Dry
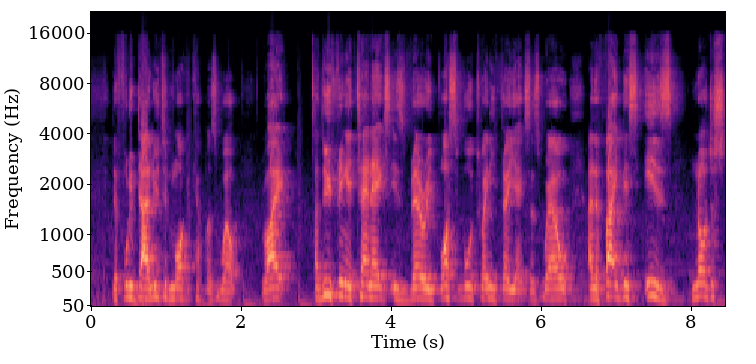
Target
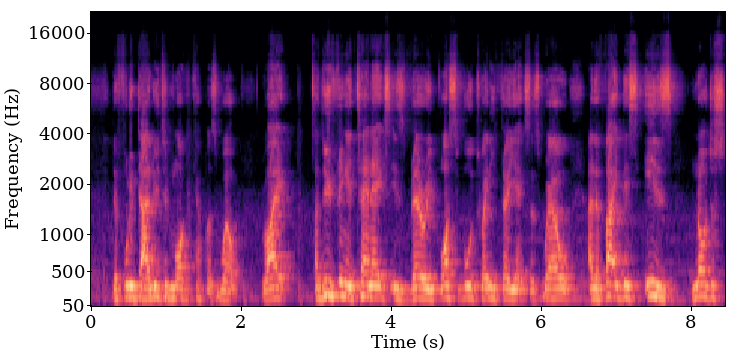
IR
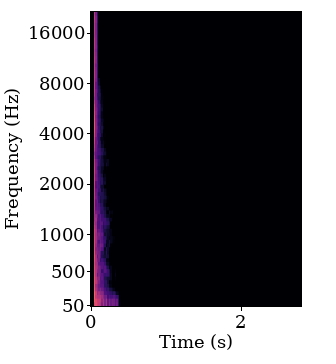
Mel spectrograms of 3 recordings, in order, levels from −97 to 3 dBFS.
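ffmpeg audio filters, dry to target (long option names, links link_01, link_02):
-filter_complex "[0:a]acontrast=68[link_01];[1:a]atrim=start_sample=2205,asetrate=74970,aresample=44100[link_02];[link_01][link_02]afir=irnorm=-1:irlink=0,volume=-11.5dB"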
